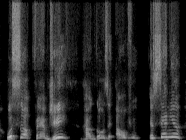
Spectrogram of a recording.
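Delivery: high, loud chirpy gadget voice; soundbar greeting voice. Retold or imitated. Scene: soundbar greets its owner by name, high chirpy voice. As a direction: play the soundbar greeting you. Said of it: "soundbars always go".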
